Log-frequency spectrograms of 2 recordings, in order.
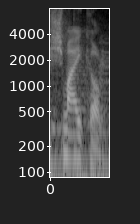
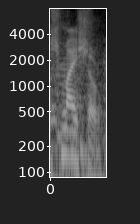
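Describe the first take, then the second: First: The name is pronounced a non-French way. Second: The name is pronounced the French way. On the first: "We don't say Schmeichel because the C H is shut" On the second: "in France we say Peter Schmeichel"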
